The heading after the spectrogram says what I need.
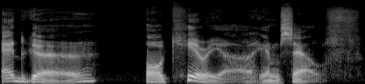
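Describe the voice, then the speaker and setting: A man's voice: deep voice, huge pitch swings, very slow, fairly bright tone, slightly rough, no echo, heavily acted. A man voicing a defensive, scheming middle-aged ex-convict fraudster in a video game, with an emphatic, self-justifying delivery. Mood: earnest persuasion. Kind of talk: animated video game voice acting.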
